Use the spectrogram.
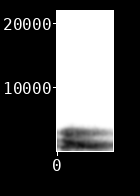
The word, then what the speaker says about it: tau: That is called as tau. Tau. That is the pronunciation for the symbol.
